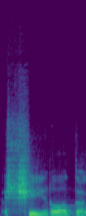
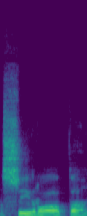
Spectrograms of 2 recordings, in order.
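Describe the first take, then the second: First: The first consonant is a spread sh sound. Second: The first consonant is a hissing s sound. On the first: The speaker calls it wrong. "jadi terlalu tebal seperti itu" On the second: The speaker calls it right. "menggunakan huruf sod yang memiliki sofir mirip dengan desis angsa"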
